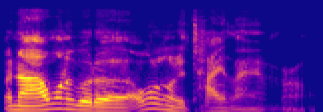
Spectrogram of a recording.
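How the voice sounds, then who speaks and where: Guy streamer just chatting w viewers, swears a lot, says bro, normal pitch, dry sound. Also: huge pitch swings, racing, no room sound, highs cut off. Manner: slangy, profane, bro-heavy banter. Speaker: livestream host. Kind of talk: casual livestream chat, reading and answering viewer comments.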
